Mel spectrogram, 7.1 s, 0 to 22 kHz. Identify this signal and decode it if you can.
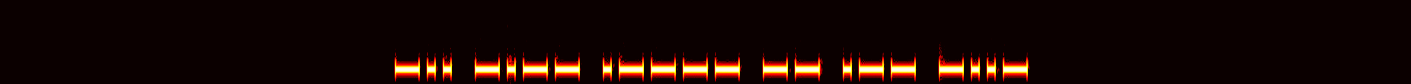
Morse code, heard as a keyed tone, about 29 wpm, 700 Hz. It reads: DY1MWX
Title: DXCC-100 Call Signs - 6 Characters - Repeated 3x - 30wpm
